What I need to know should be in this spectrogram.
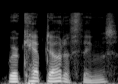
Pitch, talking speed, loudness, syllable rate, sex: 125 Hz, 255 wpm, -18 LUFS, 5.8 syllables/s, male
